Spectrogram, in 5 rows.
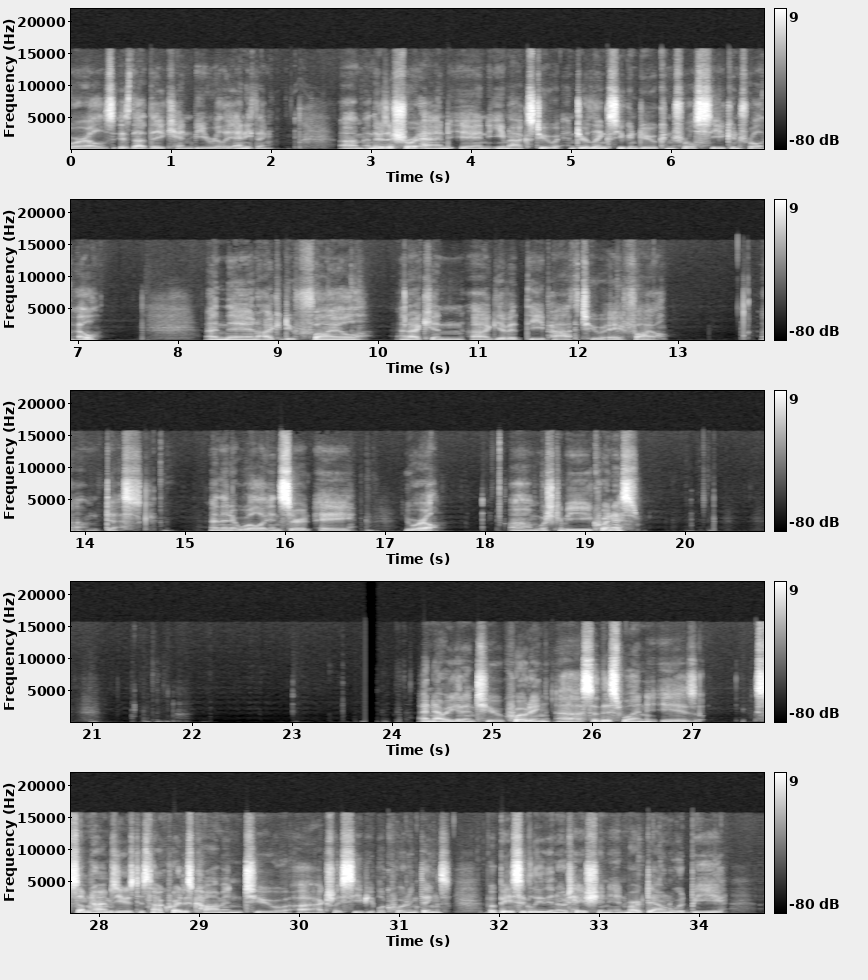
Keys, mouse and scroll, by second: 12.5 Return, 13.8-15.8 typing, 16.8 ctrl+l, 17.5 ctrl+g, 25.4 click, 28.9 ctrl+l, 29.1 click, 29.2 ctrl+l, 29.9 ctrl+/, 30.9 ctrl+s.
